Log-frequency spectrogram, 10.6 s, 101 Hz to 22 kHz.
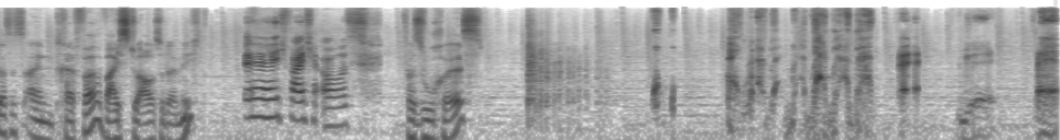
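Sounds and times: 
speech: 0.0s - 4.9s
guttural burps: 6.6s - 10.5s
throaty vocal noises: 6.6s - 10.5s.

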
